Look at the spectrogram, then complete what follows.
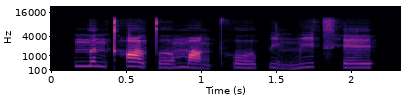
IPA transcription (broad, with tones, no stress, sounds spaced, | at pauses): n̪ ə˥˧ n kʰ ɑ˥˩ ʊ̯ t̪ ɤ˧˥ m ɑ̰˨˩ ŋ pʰ o˧˥ ʊ̯ p ḭ˨˩ n m i˥ t͡sʰ e˥ ɪ̯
